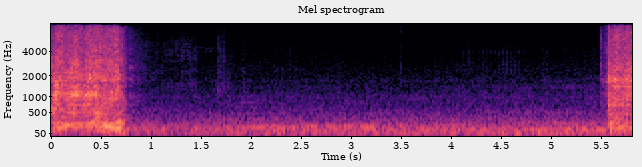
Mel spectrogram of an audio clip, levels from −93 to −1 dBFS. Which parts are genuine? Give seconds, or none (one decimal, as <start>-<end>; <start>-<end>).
0.0-5.8

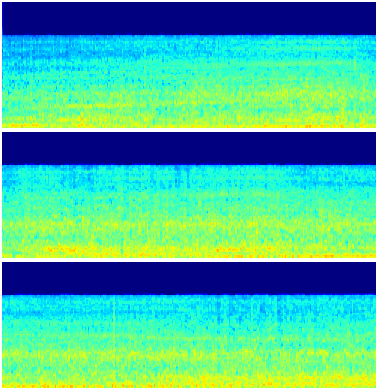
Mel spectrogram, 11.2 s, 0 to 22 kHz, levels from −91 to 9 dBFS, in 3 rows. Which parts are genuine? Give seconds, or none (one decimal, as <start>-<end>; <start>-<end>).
0.0-4.2; 5.7-9.3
